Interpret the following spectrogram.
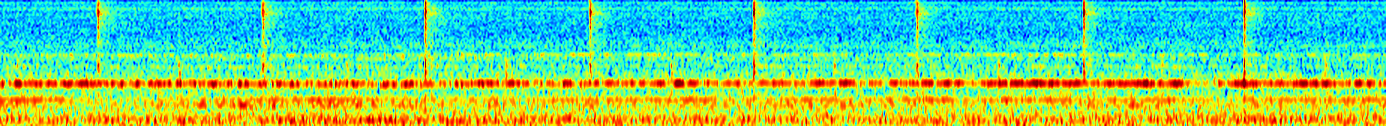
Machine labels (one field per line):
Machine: valve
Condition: normal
